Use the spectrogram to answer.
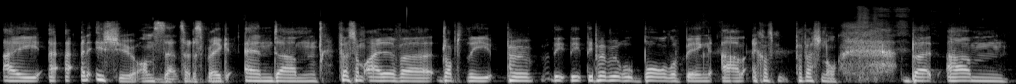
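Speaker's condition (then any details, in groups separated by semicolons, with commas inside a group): Stutter; sign language used to assist stutter; repeated sounds, repeated words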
